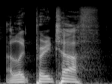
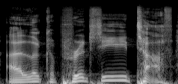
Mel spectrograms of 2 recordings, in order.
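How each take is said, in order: First: Said in the usual way. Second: Slow, drawn-out PRETTY TOUGH; mock tough. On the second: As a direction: stretch out "pretty tough" word by word in mock swagger. Repeats the pose with emphasis.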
